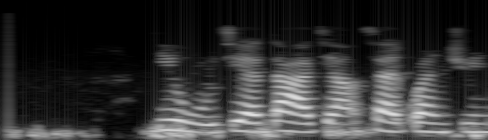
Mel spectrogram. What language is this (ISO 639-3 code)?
zho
